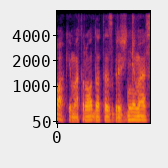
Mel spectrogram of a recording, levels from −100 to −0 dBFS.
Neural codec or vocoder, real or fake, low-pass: vocoder, 44.1 kHz, 128 mel bands every 512 samples, BigVGAN v2; fake; 7.2 kHz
